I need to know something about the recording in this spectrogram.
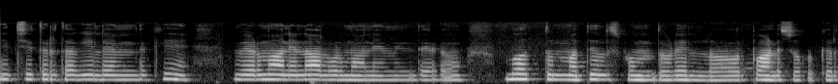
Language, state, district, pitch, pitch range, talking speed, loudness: Gondi, Chhattisgarh, Sukma, 215 Hz, 205-225 Hz, 120 wpm, -19 LUFS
